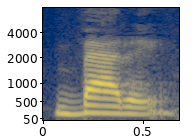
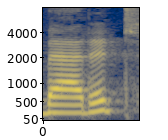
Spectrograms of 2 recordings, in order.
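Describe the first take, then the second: First: No t sound is pronounced at the end. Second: A t sound is pronounced at the end. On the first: The speaker calls it right. "हम पढ़ेंगे बैरे" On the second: The speaker calls it wrong. "अब यहाँ पर बैरेट नहीं पढ़ेंगे"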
